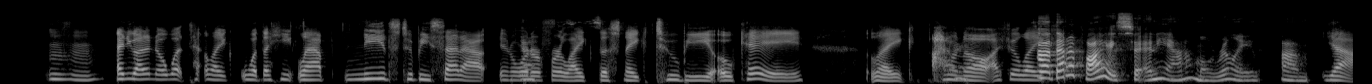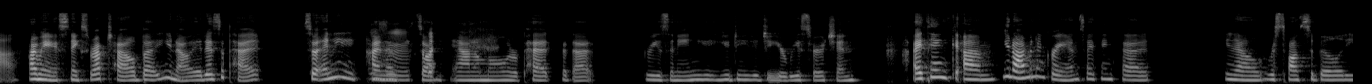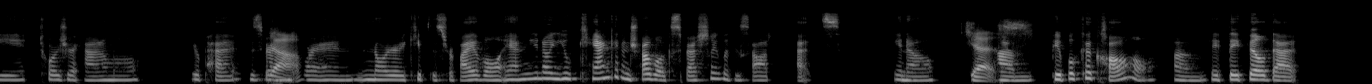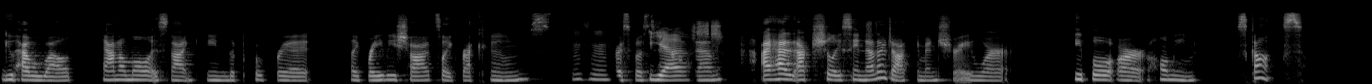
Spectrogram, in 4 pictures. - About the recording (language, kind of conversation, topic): English, unstructured, What do you think about keeping exotic pets at home?
- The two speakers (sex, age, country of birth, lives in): female, 18-19, United States, United States; female, 45-49, United States, United States
- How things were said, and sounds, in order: laugh; other background noise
